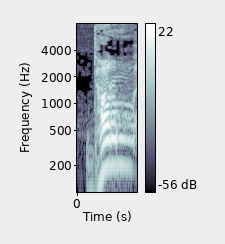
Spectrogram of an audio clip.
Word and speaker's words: धर्म: result so धर्म mean धर्म टू न धर्मा द मोमेंट य प्रोनाउंस धर्म इन इट्स इंग्लिश अवतार एस धर्मा instead of its actual pronunciation brand धर्म इट्स मीनिंग इट्स परसेप्शन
